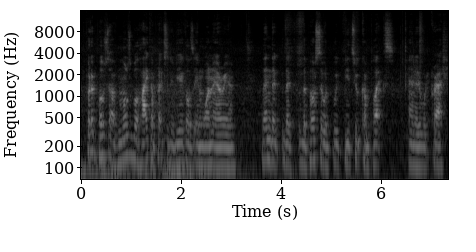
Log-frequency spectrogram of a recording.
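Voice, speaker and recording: Over noticeable background noise, a man with a fairly low voice talks at a fairly quick pace with ordinary pitch variation. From Denmark. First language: Danish. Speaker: game developer streamer. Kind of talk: casual chat. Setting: office livestream.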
